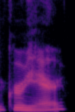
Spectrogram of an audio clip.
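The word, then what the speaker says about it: Gruyère: I heard Gruyere rhymes with hair. Gruyere.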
